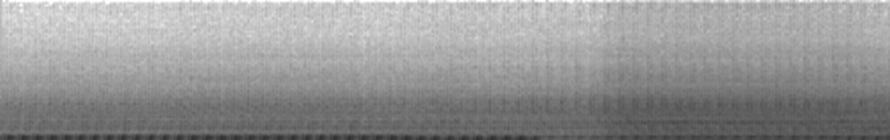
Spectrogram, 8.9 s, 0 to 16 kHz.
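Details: 2002 Ford Mondeo 2.0 TDCi 115 diesel at idle: steady rapid ticking, about 3.5 per second, louder with the air box removed; the engine starts fine with no smoke. The owner suspects an intake valve closing badly from carbon or bending, unconfirmed.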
